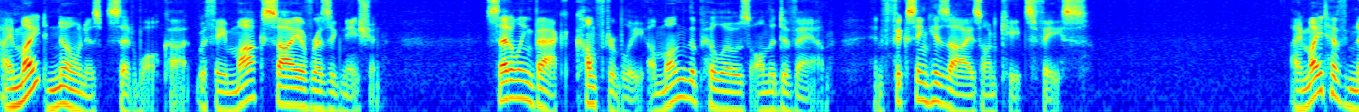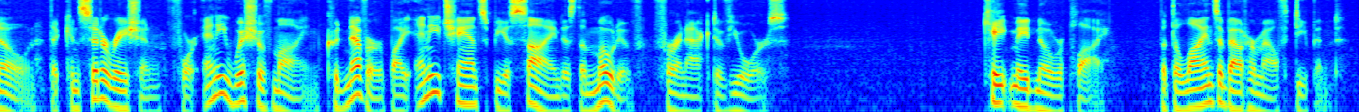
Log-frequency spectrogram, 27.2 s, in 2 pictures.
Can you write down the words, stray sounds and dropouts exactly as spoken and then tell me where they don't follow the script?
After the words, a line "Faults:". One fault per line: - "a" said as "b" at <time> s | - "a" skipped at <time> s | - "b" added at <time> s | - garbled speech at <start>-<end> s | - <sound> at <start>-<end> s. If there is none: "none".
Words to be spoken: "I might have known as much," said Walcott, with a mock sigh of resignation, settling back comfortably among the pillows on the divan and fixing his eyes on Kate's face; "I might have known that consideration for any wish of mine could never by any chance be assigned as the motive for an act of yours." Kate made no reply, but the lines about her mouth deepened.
"I might known as," said Walcott, with a mock sigh of resignation, settling back comfortably among the pillows on the divan and fixing his eyes on Kate's face; "I might have known that consideration for any wish of mine could never by any chance be assigned as the motive for an act of yours." Kate made no reply, but the lines about her mouth deepened.
Faults:
- "have" skipped at 0.5 s
- "much" skipped at 1.0 s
